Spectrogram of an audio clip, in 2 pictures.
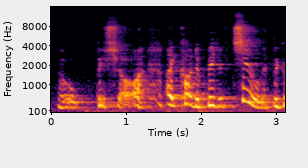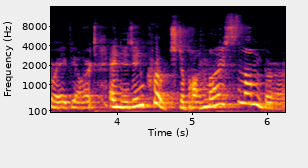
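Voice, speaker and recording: Using a put-on character voice, a woman speaks at a high pitch and a fairly slow pace, with a slight echo. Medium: stage play. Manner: stiff, old-fashioned formal speech.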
